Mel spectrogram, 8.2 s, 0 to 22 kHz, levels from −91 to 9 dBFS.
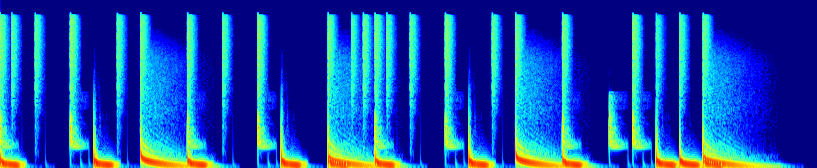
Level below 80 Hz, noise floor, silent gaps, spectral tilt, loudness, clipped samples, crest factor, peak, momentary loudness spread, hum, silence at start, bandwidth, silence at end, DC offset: -16 dBFS; -37 dBFS; 0.55-0.69 s, 2.40-2.57 s, 4.27-4.45 s; -6 dB/octave; -17 LUFS; under 0.1%; 14 dB; 0 dBFS; 13 LU; none; 0 s; 17 kHz; 0.55 s; under 0.1%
